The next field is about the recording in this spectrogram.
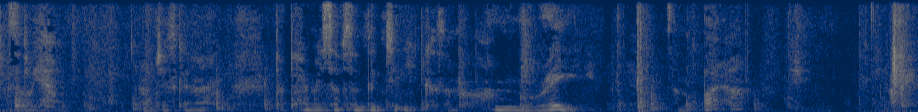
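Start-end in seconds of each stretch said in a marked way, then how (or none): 1.4-9.1 quiet at night. Real, not acted. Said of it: "I'm not gonna talk too loud".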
